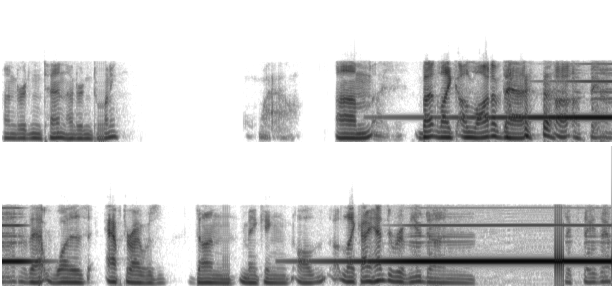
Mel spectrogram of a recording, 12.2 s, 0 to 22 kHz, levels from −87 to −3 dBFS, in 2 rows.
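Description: At 0.98 to 1.04 s, packet loss with last packet repeated: about 60 ms lost, filled by replaying the previous 20 ms chunk, giving a robotic stutter rather than a gap. From 3.62 s a loudspeaker feedback squeal at 714 Hz swells over roughly two seconds to about 10 dB above the speech. Unlike a steady hum, it is a single growing tone from the mic hearing its own loudspeaker. A single 20 ms repeat at 6.48 s blips under it, and the squeal stops at 6.76 s, just before "after I was". Another 60 ms stutter follows at 8.32 to 8.38 s, right after "after I was". The squeal returns at 8.84 s, building faster, over about 1.5 s, and it runs to the end with an 80 ms stutter at 11.64 to 11.72 s.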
